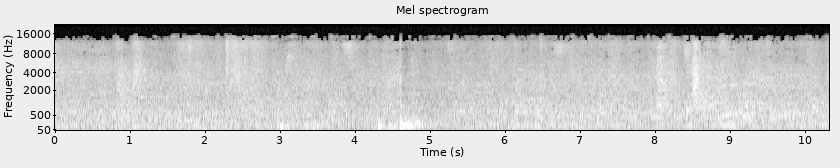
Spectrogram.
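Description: A crowd of men and women chatters steadily nearby.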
